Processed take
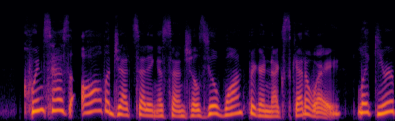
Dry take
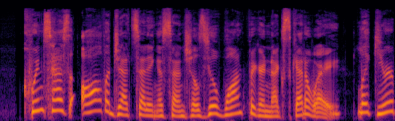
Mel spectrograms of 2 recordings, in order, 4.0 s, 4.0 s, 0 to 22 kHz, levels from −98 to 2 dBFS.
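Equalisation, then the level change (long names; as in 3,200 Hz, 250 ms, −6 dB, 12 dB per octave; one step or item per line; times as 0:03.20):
resonant band-pass 330 Hz, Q 1.3
0.0 dB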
